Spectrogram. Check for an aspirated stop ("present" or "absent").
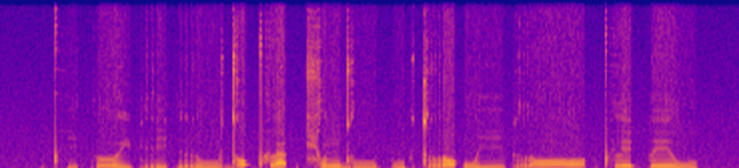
present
